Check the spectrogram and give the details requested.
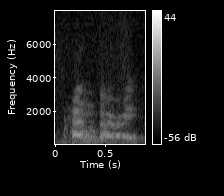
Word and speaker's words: cranberry: In modern English, we pronounce crane like this, as crane, but when it occurs in the compound cranberry, we pronounce it as cran.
